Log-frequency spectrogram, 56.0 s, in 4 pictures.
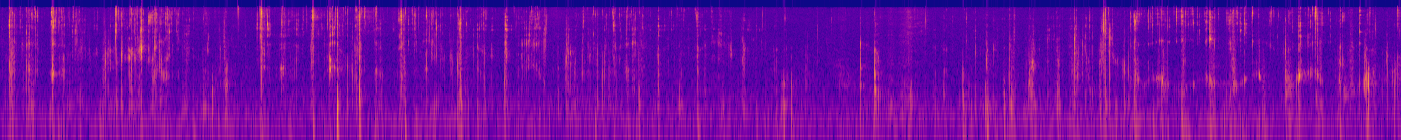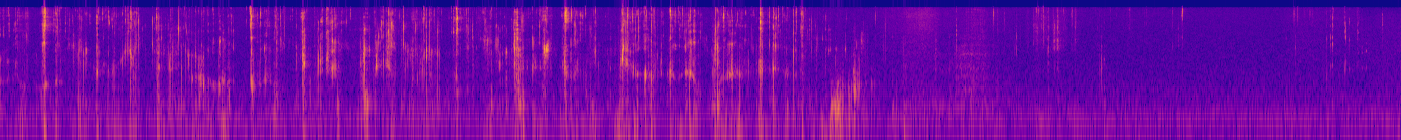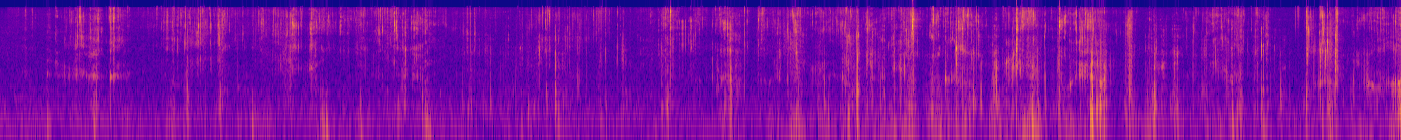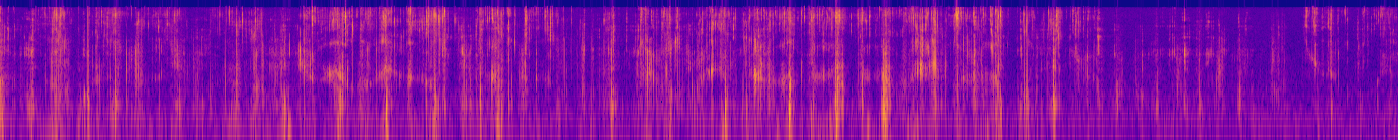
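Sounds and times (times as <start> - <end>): crunchy chewing: 0.0 - 25.9, 26.9 - 56.0.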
